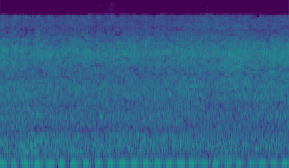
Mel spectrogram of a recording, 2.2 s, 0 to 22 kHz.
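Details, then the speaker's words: Honda Click 125 after replacing the crankshaft bearing, gaskets and oil seals and refilling oil and coolant: smooth, even idle with a steady low beat; the "big bike" wang-wang drone is gone and no knocking remains. "Ayan mga sir, wala na yung tunog big bike niya."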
